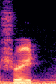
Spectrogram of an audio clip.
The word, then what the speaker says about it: Schrade: This is the Schrade, however you want to pronounce it, I pronounce it Schrade, Shasta McNasty.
